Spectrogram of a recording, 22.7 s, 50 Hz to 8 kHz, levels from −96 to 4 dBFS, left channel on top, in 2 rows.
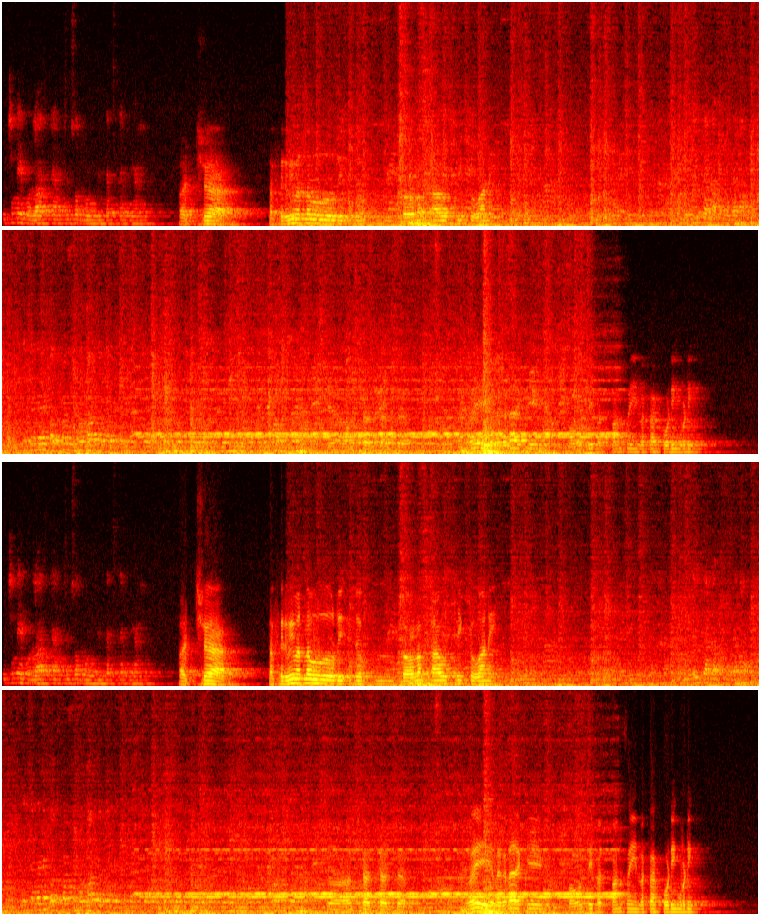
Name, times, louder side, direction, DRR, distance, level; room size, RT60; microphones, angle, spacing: voice 1, 0.0-2.2 5.0-5.3 9.1-11.2 11.6-16.3 16.7-18.4, equal, 20° left, -3 dB, 1.2 m, -35 dB
voice 2, 2.7-3.4 4.0-7.5 16.2-17.4 18.2-19.5 19.8-21.7, right 4 dB, 75° right, 9 dB, 0.4 m, -25 dB
sound 1, 4.2-20.2, left 1 dB, 65° left, 0.7 m, -31 dB
sound 2, 13.3-20.6, right 3 dB, 15° right, 0.9 m, -28 dB
6.6 x 4.3 x 3.4 m, 1.1 s
head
